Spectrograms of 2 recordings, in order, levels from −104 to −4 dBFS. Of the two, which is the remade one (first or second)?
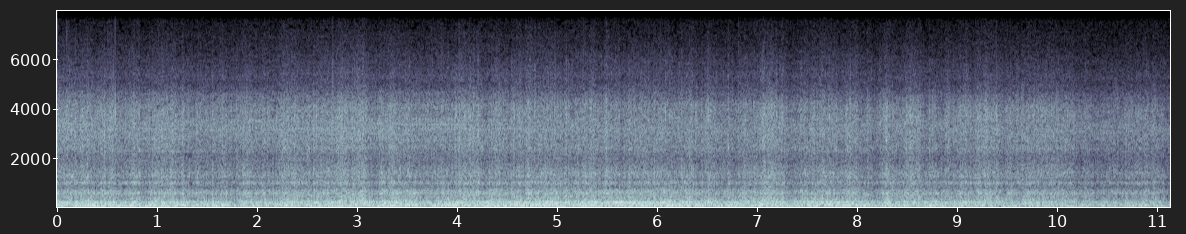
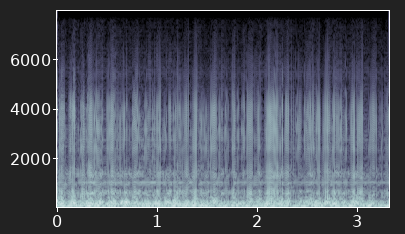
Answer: second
